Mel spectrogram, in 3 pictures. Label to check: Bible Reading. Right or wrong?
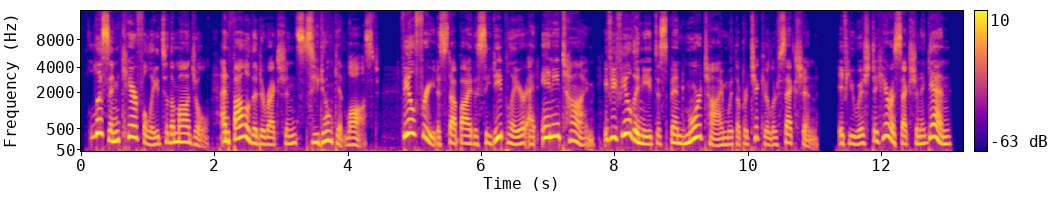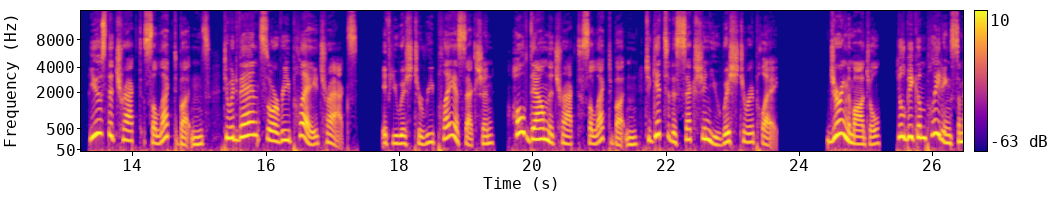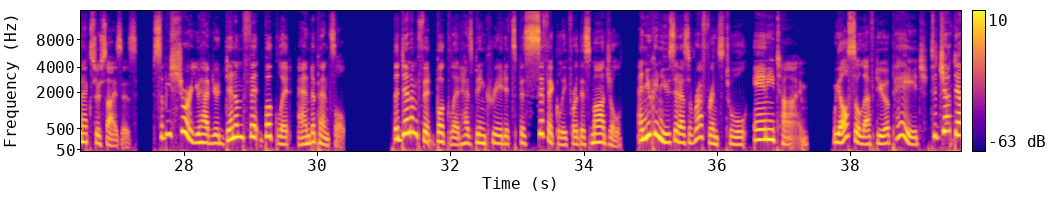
Wrong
